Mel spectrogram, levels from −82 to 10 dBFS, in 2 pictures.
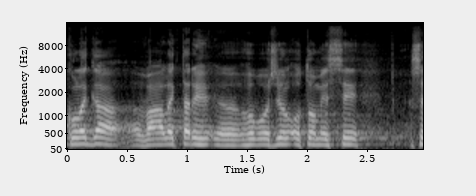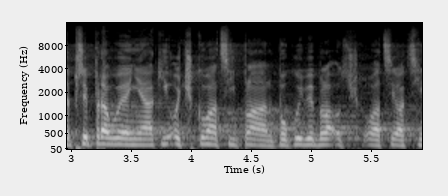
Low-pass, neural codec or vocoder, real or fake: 14.4 kHz; none; real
